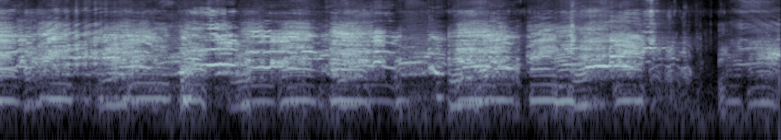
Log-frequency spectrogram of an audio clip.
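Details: Domestic goose from Netrokona, kept in Tangail, Bangladesh, at egg-laying time, coming to peck a person. Loud, harsh, nasal honks repeat in quick rough bursts almost without a break, then taper off into a short quiet gap near the end.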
